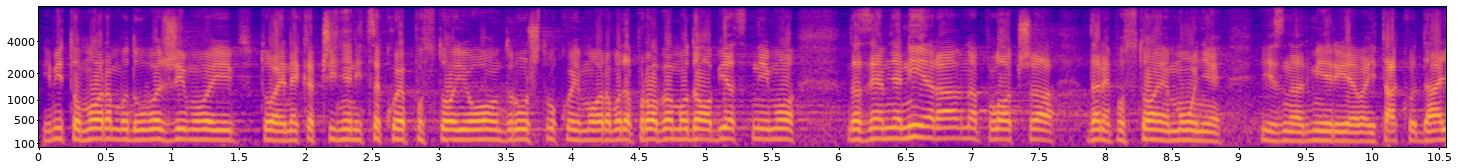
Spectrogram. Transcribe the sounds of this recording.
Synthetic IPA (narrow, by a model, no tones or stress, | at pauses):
imiːt̪o̞mo̞ɾamo̞d̪auʋaʒimo̞it̪ojenekat͡ʂiɲe̞nit̪sako̞japo̞st̪o̞jiuoʋomd̪ɾuːʂt̪ʋuko̞jimo̞ːɾamo̞d̪apɾo̞bamo̞d̪aobjasnimo̞ | d̪azemʎanijeɾaːʋnaplˠo̞t͡ʂa | d̪ane̞po̞st̪o̞jemuɲe | iznad̪miɾijeʋait̪ako̞d̪aʎe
